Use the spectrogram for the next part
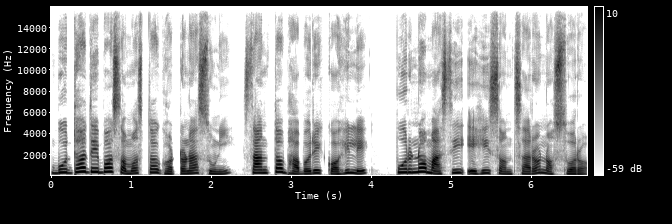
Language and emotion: Odia, neutral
